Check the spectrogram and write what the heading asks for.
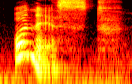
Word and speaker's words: onesto: Legal aqui que a gente tem onesto no italiano e onesto no português, que tem a mesma pronúncia, são palavras muito parecidas, mas a escrita, a grafia é diferente.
